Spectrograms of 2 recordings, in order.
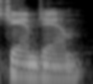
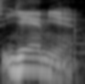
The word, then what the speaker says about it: Jam Jam: Is it Yam Yam and it's spelled with J's, or is it J's and it's pronounced Yam Yam? It's Jam Jam. But it Jam Jam, but it's spelled okay. That's why I get confused. Yam Yam. No, Jam Jam.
